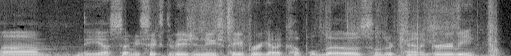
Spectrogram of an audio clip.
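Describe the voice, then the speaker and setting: Over noticeable background noise, a man's speech runs at a fairly quick pace. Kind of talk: casual vlog chat. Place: home room. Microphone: phone near.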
